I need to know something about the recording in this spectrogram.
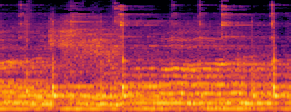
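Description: A woman singing a Hindi film song live into a microphone, holding long notes over band accompaniment with a steady low drone and percussion strokes.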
